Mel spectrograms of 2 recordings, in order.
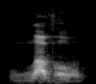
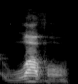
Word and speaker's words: Lovell: Forgive me, but it's pronounced Lovell, like shovel.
